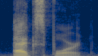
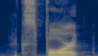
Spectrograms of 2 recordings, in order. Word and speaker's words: export: Now, the general rule for these words is if it's a verb, put the stress on the second syllable, and if it's a noun, put it on the first syllable. For example, the first one right here is export as a verb and export as a noun.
